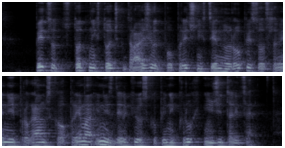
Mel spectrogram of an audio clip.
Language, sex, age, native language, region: Slovenian, male, 30-49, Slovenian, Savinja region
